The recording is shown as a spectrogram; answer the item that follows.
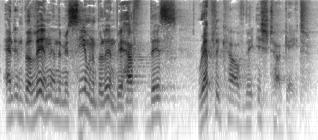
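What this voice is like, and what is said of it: German accent in English. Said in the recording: “my strange accent and my weak English that I'm from Germany”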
